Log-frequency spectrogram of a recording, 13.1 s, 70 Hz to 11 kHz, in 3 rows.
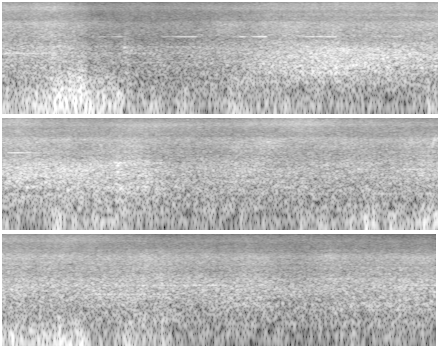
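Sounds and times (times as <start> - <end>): churned water: 0.0 - 13.0
wind on microphone: 0.0 - 13.0.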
